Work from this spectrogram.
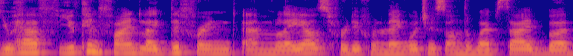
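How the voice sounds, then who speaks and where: In a non-native accent, a woman speaks with a dark, mellow tone and fairly even intonation. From Germany. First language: German. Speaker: tech YouTuber. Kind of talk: product review. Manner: hesitant, many fillers.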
